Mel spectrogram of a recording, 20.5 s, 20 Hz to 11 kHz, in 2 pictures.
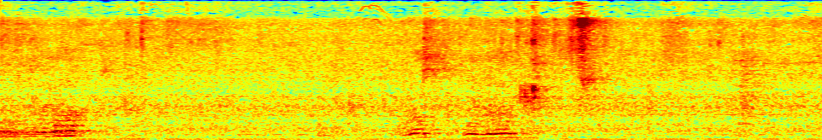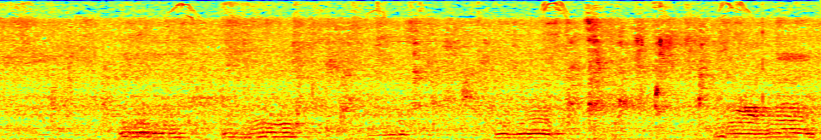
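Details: Mufasa the bullmastiff and Cash the Shih Tzu, two pet dogs, fight over a couch. Low, rumbling growls come in short bursts near 1, 6, 13, 17 and 20 seconds, with a steady low hum between them.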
